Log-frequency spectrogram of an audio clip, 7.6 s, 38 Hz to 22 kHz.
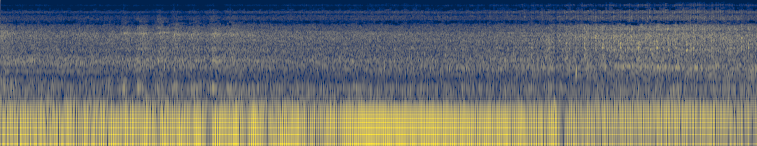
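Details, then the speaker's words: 2000 Ford 7.3L Powerstroke diesel at 107k miles, idling in neutral right after the failed original turbo was replaced with a KC300x stage 1. Steady, even diesel rumble and clatter with no misses, whistles or knocks; normal smooth idle. "Sounds like it's running really smooth."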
